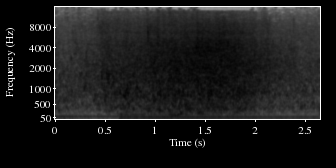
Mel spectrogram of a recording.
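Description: ocean waves

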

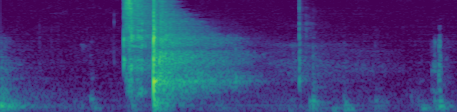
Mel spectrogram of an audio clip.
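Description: beer being opened

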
